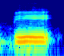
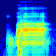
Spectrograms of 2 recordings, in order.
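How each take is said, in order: First: The letter name ends in a long 'ay' vowel. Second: The letter name ends in an open 'ah' vowel. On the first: This is the Persian-style pronunciation. "बड़ी एक ही आवाज आ रही" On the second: This is the Arabic-style pronunciation. "इसको आप अरबी बना देना है तो क्या बोलेंगे?"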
